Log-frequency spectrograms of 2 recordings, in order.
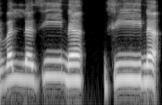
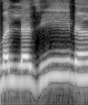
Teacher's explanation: نون کو دیکھیے ایک حرکت ہے، والذین، زین، نون زبر نہ، نون کو نہیں کھینچنا، لمبا نہیں کرنا، نون کو صرف ایک حرکت پڑھا جائے گا ، کیونکہ اگر ہم نون کی آواز کو بڑھا دیں گے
